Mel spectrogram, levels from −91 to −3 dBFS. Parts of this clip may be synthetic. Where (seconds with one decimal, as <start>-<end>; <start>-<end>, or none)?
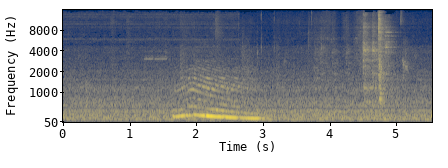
none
